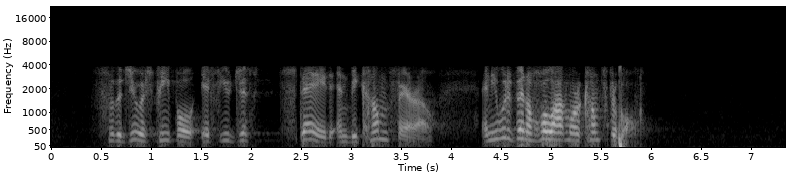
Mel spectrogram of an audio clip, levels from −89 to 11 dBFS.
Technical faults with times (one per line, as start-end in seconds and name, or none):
0.00-7.35 GSM full-rate codec
1.92-2.06 GSM bit errors
5.55-5.93 GSM bit errors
